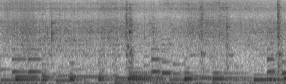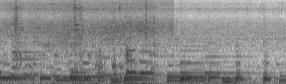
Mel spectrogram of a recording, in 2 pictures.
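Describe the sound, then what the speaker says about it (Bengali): Ginger and green chilli paste sizzles and crackles loudly in a hot pan with steady frying hiss, broken up by scraping and stirring strokes throughout. "এখন এখানে আদা বাটা কাঁচা লঙ্কা বাটাটা দিয়ে দিলাম"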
